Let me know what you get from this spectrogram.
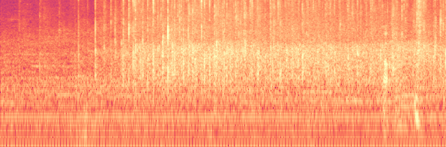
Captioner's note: applause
